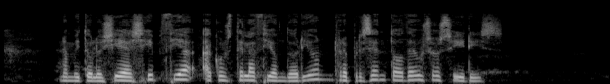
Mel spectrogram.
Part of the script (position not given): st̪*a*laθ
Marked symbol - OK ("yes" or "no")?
no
